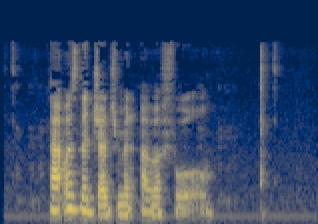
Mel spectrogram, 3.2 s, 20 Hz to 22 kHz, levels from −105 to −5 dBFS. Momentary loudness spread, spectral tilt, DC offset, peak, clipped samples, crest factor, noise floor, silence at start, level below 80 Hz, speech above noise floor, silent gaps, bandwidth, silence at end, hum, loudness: 22 LU; -4.5 dB/octave; under 0.1%; -2 dBFS; under 0.1%; 26 dB; -59 dBFS; 0.5 s; -66 dBFS; 34 dB; none; 11.5 kHz; 0.55 s; none; -26 LUFS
